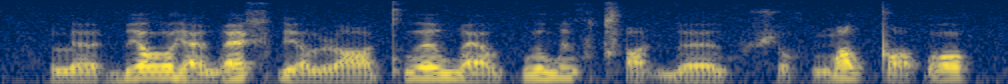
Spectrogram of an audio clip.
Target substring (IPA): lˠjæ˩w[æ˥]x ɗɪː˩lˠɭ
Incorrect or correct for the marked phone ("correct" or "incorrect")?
correct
